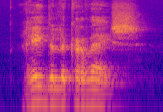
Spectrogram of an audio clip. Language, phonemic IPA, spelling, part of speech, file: Dutch, /ˈredələkərˌwɛis/, redelijkerwijs, adverb, Nl-redelijkerwijs.ogg
- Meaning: reasonably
